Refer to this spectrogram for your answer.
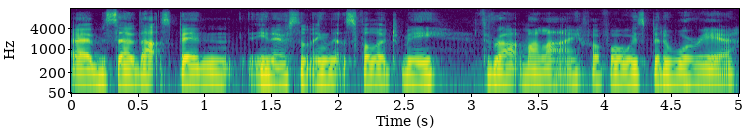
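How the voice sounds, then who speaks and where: In a Lancashire accent, a woman talks at a fairly quick pace, her very deep, low pitch held in a monotone, flat intonation. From northern England, Lancashire. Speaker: research director and end-of-life doula. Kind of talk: interview conversation. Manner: hesitant, many fillers.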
